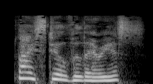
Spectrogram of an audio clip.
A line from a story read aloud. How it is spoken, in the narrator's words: begged the girl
